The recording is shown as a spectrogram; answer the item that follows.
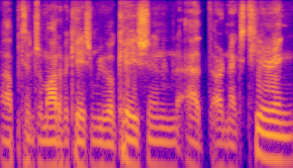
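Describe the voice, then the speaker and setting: A man speaks in a very deep, dark and mellow voice with flat, monotone intonation. The sound is dry and close with no echo, against a quiet background. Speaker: county planning staff. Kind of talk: public meeting report. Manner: fast.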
